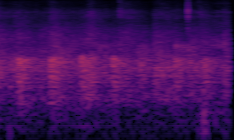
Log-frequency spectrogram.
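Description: A church congregation claps steadily at a Saturday worship service, a dense, even patter of many hands heard at moderate distance and fairly soft throughout.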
